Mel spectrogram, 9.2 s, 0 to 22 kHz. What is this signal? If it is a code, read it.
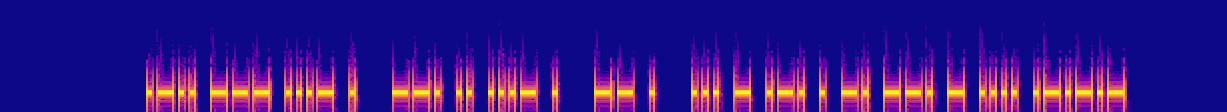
Morse code, heard as a keyed tone, about 30 wpm, 700 Hz. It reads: LOVE GIVE ME STRENGTH.
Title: Sentences from Top 1300 Words 30wpm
